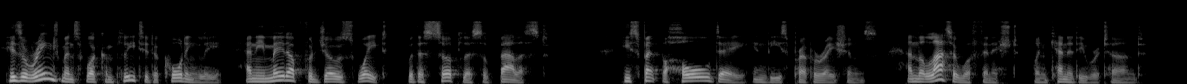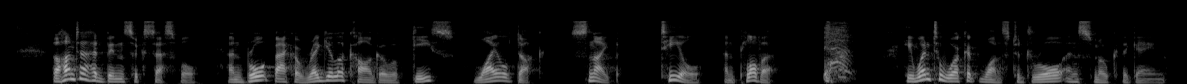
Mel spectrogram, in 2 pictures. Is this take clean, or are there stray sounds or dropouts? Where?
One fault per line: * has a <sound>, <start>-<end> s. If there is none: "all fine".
* has a sniff, 20.1-20.5 s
